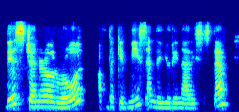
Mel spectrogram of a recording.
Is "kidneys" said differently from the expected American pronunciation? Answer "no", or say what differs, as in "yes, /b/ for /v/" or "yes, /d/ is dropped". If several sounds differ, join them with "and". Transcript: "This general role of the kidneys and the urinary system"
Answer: yes, /s/ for /z/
